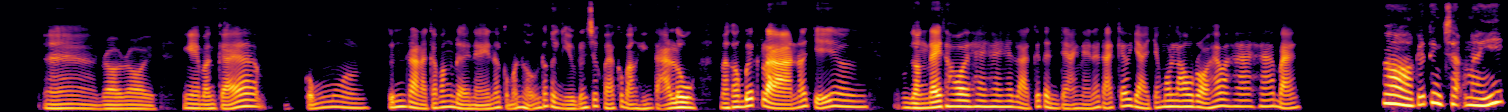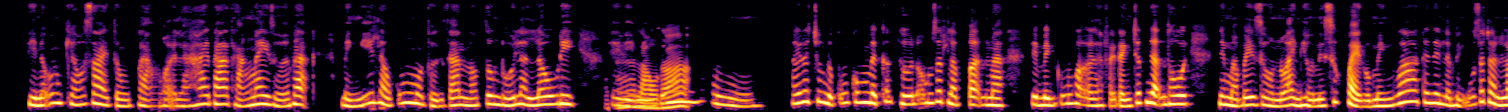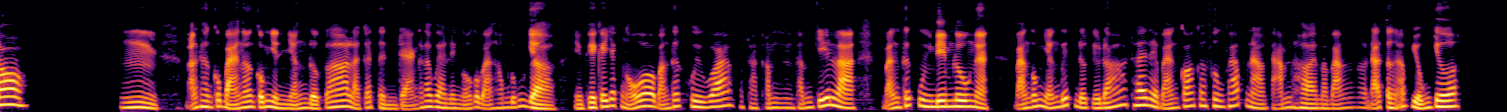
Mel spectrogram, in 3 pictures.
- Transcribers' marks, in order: other background noise
- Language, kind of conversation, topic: Vietnamese, advice, Vì sao tôi không thể duy trì thói quen ngủ đúng giờ?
